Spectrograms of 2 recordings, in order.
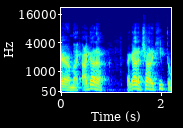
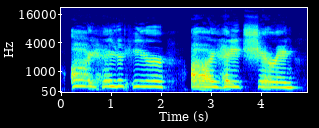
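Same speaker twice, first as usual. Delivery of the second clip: put-on very high, drawn-out little boy's scream; 11 semitones higher than usual. Retelling what a boy screamed from upstairs: imitating a boy screaming. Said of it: "We hear this little boy screaming".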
